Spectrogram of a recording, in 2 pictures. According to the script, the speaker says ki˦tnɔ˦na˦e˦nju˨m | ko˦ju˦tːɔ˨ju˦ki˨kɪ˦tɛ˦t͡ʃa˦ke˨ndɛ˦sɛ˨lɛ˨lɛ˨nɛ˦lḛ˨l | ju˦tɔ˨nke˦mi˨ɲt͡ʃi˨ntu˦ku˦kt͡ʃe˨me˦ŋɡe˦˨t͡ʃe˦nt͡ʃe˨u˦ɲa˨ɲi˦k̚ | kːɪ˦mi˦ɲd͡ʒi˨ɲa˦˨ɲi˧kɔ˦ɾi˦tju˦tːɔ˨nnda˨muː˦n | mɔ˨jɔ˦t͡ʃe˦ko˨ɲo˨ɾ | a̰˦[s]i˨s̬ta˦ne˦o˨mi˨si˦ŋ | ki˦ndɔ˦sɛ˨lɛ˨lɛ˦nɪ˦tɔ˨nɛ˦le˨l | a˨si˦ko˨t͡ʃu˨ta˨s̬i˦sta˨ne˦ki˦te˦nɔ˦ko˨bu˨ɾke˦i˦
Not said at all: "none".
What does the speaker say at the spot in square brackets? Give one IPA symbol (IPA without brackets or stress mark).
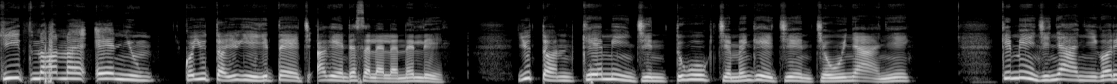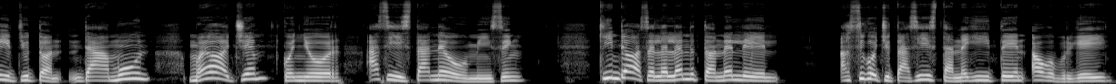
s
